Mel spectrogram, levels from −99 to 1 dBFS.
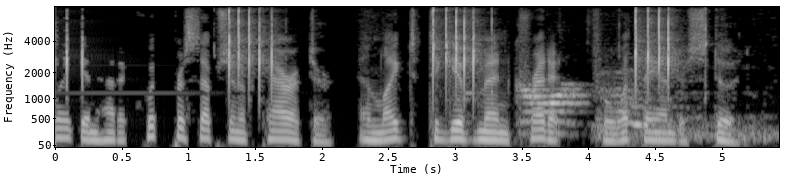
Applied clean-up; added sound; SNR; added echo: classical method spectral subtraction.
